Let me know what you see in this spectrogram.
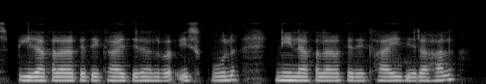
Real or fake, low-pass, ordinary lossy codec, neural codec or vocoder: real; 7.2 kHz; none; none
